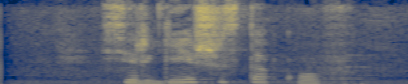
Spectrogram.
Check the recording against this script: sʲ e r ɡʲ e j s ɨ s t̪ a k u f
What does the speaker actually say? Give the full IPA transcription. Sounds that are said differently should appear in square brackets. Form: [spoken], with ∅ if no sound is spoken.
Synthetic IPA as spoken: sʲ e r ɡʲ e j [ʂ] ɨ s t̪ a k [o] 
